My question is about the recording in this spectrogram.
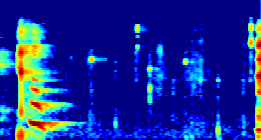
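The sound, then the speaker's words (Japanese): A loud, wet slurp of ramen noodles with a sliding whistly tone, then a series of soft mouth clicks and chewing smacks, ending in another sharp burst of slurping. “ラーメンの音でございます。”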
